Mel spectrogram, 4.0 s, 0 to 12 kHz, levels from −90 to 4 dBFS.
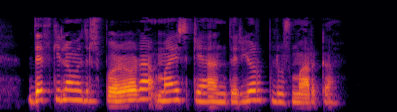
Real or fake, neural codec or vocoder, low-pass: real; none; 7.2 kHz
